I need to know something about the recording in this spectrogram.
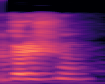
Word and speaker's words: कृष्ण: कृष्णा हमने आगे किस सारी पीढ़ी में कृष्ण को कृष्णा कर दिया है कि इस पर विचार नहीं हुआ श्री कृष्ण हमारे जीवन का उच्चारण होना चाहिए तो इसको गर्म है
